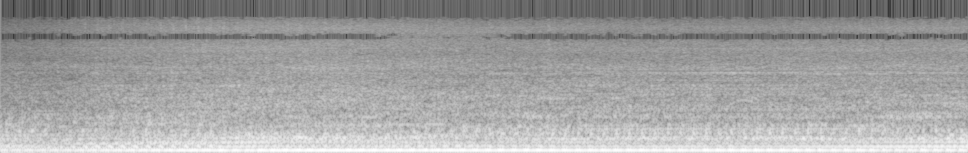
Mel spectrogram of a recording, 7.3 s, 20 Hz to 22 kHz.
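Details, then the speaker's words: 2004 Mustang Mach 1 after the transmission was pulled, the pivot ball stud refitted with lots of Loctite, the fork greased and fluid refilled. Even, low engine drone picking up smoothly, no chatter or bearing squeal: normal clutch operation. "tons of locktite on that pivot ball stud and then it just was really smooth again"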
